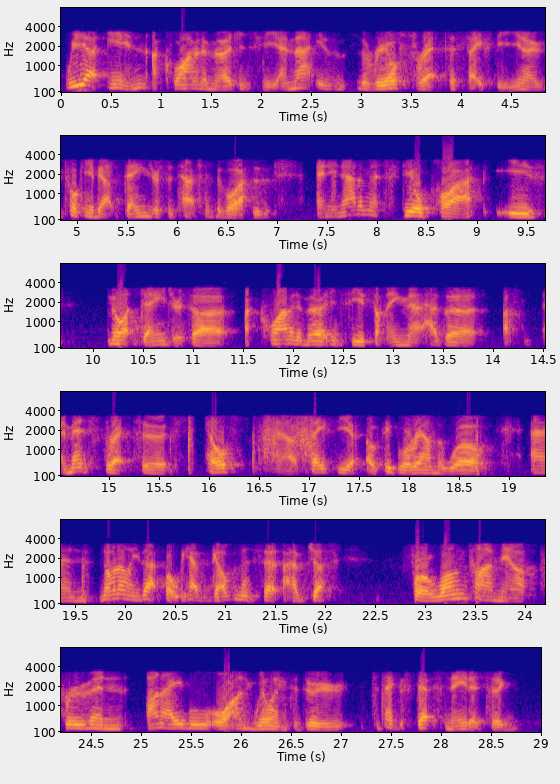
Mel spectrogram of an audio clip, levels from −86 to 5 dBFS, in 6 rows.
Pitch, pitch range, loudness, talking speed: 110 Hz, 105-120 Hz, -19 LUFS, 160 wpm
